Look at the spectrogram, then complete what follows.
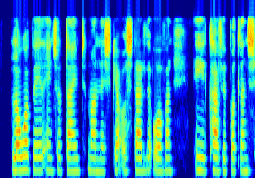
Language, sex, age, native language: Icelandic, female, 18-19, Icelandic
